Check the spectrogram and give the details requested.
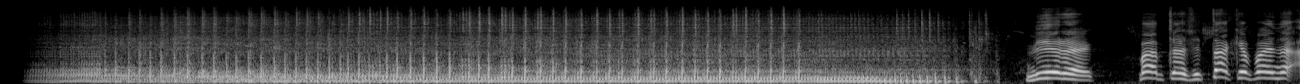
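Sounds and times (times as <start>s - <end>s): car engine idling: 0.6s - 8.2s.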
